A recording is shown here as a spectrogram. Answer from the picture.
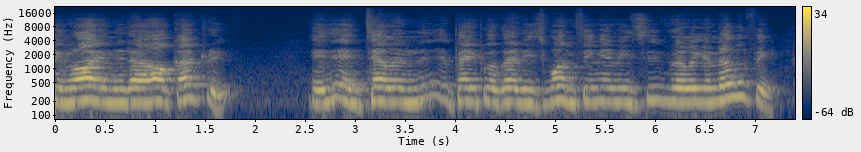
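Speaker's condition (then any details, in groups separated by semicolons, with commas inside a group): Cerebral palsy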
